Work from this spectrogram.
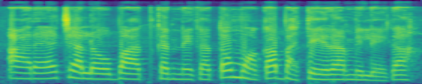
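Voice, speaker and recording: A woman's voice: a little high, normal speed, lightly acted. A woman voicing a fond, scolding, matchmaking elder sister bird in a cartoon story, with a homely, bossy, nagging manner. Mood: fussing, coaxing. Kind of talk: animated cartoon story dialogue.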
